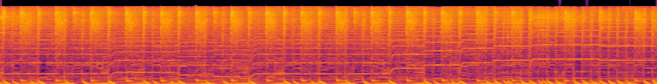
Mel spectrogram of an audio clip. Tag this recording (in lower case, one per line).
music
sound effect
